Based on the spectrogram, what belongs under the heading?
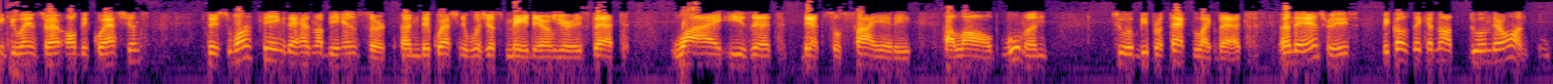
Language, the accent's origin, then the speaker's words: English; Brazil; You know, and you got to see, I'm from Brazil.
